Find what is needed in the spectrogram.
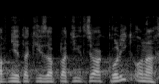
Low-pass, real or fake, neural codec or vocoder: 9.9 kHz; fake; vocoder, 22.05 kHz, 80 mel bands, WaveNeXt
